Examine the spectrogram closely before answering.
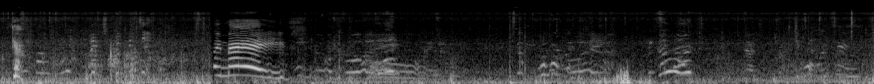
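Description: Dogs' paws thump on an inflatable bouncy surface.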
